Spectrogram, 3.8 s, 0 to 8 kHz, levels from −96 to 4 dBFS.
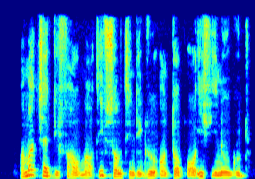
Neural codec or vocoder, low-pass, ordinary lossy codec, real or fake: none; 7.2 kHz; MP3, 64 kbps; real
